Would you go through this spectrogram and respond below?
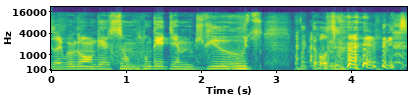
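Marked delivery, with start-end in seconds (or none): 0.2-2.8 put-on drunken slurring, much slower. Describing a drunk movie character, the speaker quotes him, imitating drunken slurring. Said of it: "but he slurs them".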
